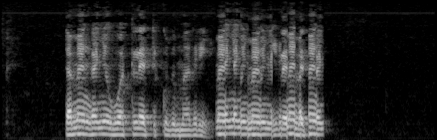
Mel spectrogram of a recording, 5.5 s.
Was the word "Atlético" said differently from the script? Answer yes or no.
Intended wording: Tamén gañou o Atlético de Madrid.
no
